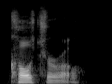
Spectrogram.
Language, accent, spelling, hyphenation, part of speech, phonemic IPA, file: English, US, cultural, cul‧tur‧al, adjective, /ˈkʌl.tʃ(ə.)ɹəl/, En-us-cultural.ogg
- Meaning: 1. Pertaining to culture 2. Due to human activity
